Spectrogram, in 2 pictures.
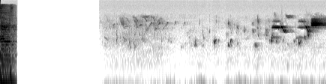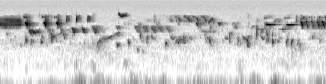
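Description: Several birds chirping and singing, sparse at first and much busier from about five seconds in. A music track cuts off right at the start.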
